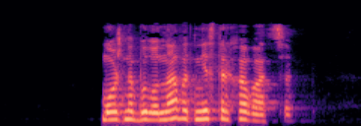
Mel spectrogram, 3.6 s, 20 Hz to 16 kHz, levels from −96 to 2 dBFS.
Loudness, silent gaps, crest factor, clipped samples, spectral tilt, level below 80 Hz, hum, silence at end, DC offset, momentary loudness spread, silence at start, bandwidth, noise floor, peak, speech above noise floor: -16 LUFS; none; 16 dB; under 0.1%; -4.5 dB/octave; -64 dBFS; none; 0.7 s; under 0.1%; 12 LU; 1.05 s; 8 kHz; under -90 dBFS; -2 dBFS; over 74 dB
